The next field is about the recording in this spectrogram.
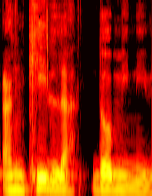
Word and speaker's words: Ancilla Domini: Y nosotros estamos leyendo, mm, comentados, ¿verdad?, algunos textos de Adrien von Speyer, del, libro, de la obra Ancilla Domini, Anquila Domini, diríamos ahora, ¿verdad?, en esta forma clásica de pronunciación del latín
